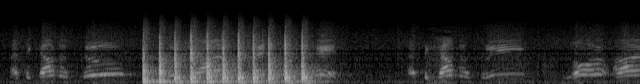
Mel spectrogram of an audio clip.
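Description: Rapid, even thumping from the other side of a closed door, about fourteen blows at some eight a second, lasting under two seconds. It is heard as someone exercising in the room.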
